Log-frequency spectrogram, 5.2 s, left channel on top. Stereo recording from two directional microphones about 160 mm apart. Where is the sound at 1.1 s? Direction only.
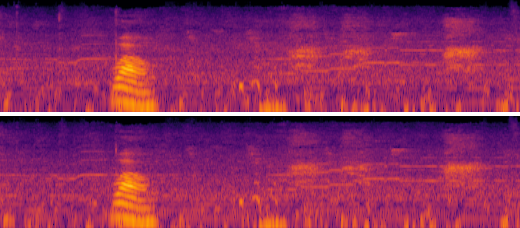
5° right (ahead or behind).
